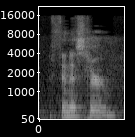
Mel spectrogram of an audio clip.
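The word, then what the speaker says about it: Finistirre: plays a senator finished Finister it rhymes with sinister because who's campaigning against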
